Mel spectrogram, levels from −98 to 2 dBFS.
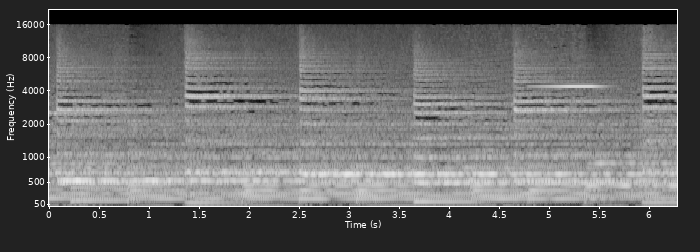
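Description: Loudspeaker feedback squeal at 4.78 to 5.69 s over these sounds: a 4.4 kHz tone swells within about 0.4 s to roughly 5 dB above the audio, as the microphone re-amplifies its own loudspeaker.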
